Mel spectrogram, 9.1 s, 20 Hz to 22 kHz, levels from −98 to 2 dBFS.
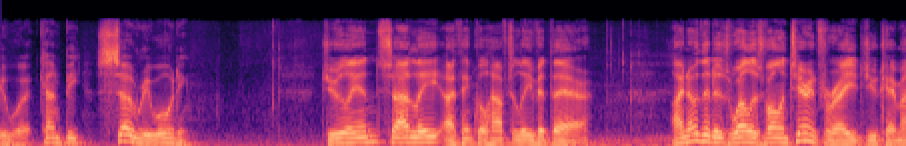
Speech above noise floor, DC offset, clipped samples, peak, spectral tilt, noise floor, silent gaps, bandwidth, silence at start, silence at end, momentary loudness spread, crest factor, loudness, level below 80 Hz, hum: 28 dB; under 0.1%; under 0.1%; 0 dBFS; -5 dB/octave; -44 dBFS; none; 12.5 kHz; 0 s; 0 s; 9 LU; 16 dB; -16 LUFS; -42 dBFS; none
